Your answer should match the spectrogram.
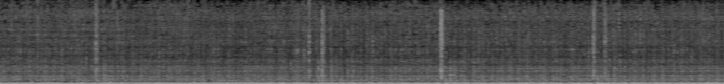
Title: Motor misfire after it stalled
